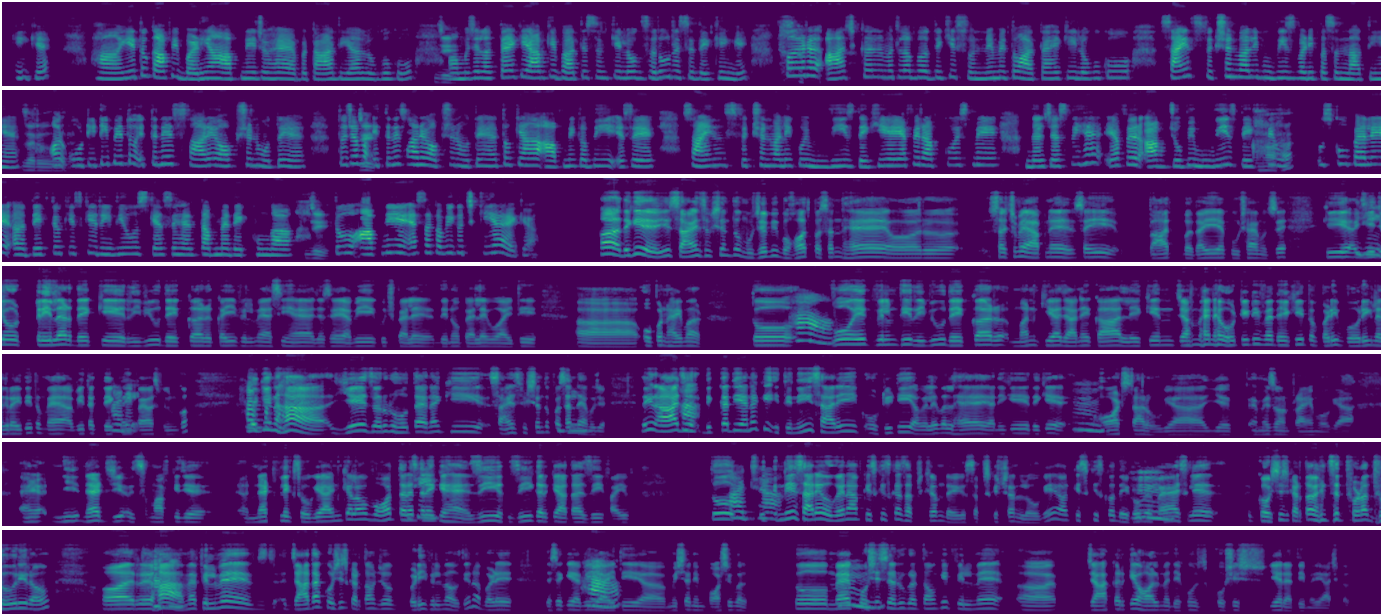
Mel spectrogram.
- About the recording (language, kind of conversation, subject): Hindi, podcast, ओटीटी पर आप क्या देखना पसंद करते हैं और उसे कैसे चुनते हैं?
- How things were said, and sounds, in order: chuckle; in English: "साइंस फ़िक्शन"; in English: "मूवीज़"; in English: "ऑप्शन"; in English: "ऑप्शन"; in English: "साइंस फ़िक्शन"; in English: "मूवीज़"; in English: "मूवीज़"; in English: "रिव्यूज़"; in English: "साइंस फ़िक्शन"; tapping; in English: "रिव्यू"; in English: "रिव्यू"; laughing while speaking: "जब मैंने"; in English: "बोरिंग"; chuckle; in English: "साइंस फ़िक्शन"; in English: "अवेलेबल"; in English: "सब्सक्रिप्शन"; laughing while speaking: "इनसे थोड़ा दूर ही रहूँ"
